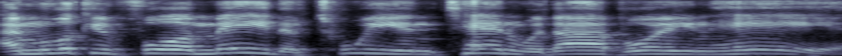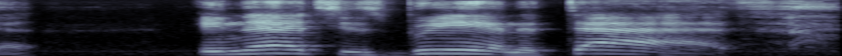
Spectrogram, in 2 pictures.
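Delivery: put-on Long Island accent. Speaker imitates a phrase a man says all the time, in a weird Long Island accent. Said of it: "he goes like this weird, like Long Island".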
